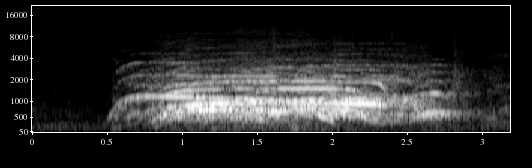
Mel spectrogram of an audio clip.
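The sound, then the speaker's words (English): A live audience at the WeWork London offices bursts into loud cheering and whooping, a dense wash of many voices rising together and holding for about two seconds before fading out. “For those of you listening at home and around the world, this is our third show in front of a live audiences at our offices in WeWork London. Uh, crowd, how are we?”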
